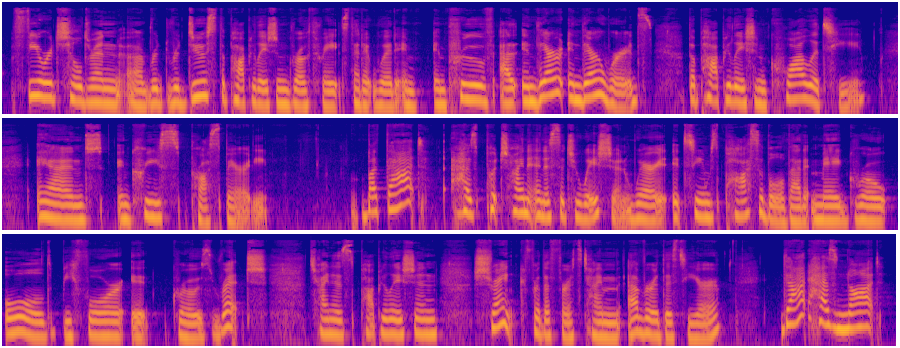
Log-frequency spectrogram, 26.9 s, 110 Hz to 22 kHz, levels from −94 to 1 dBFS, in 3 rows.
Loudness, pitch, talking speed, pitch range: -25 LUFS, 200 Hz, 135 wpm, 180-235 Hz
